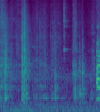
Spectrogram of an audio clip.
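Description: A few light clicks and knocks from a plastic Nerf N-Strike Elite Retaliator blaster being handled: one sharp click right at the start, another about half a second in, then fainter taps.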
